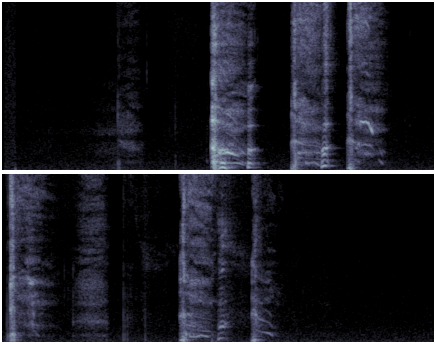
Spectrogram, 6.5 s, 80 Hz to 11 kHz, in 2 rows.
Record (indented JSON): {
  "three_cough_length": "6.5 s",
  "three_cough_amplitude": 8532,
  "three_cough_signal_mean_std_ratio": 0.28,
  "survey_phase": "beta (2021-08-13 to 2022-03-07)",
  "age": "45-64",
  "gender": "Female",
  "wearing_mask": "No",
  "symptom_cough_any": true,
  "symptom_sore_throat": true,
  "symptom_onset": "6 days",
  "smoker_status": "Never smoked",
  "respiratory_condition_asthma": false,
  "respiratory_condition_other": false,
  "recruitment_source": "Test and Trace",
  "submission_delay": "1 day",
  "covid_test_result": "Negative",
  "covid_test_method": "RT-qPCR"
}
